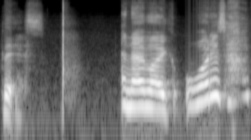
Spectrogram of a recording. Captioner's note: claps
